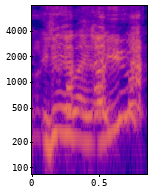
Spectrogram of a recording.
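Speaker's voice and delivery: laughing loudly through the words; can't hold back the laugh. Real, not acted. Laughing mimic.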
